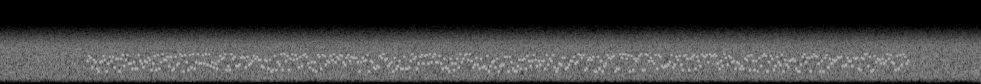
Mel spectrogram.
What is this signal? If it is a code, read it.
Multi-tone FSK (Olivia or MFSK type), about 1000 Hz wide, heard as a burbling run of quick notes, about 62.5 baud, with heavy radio static.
